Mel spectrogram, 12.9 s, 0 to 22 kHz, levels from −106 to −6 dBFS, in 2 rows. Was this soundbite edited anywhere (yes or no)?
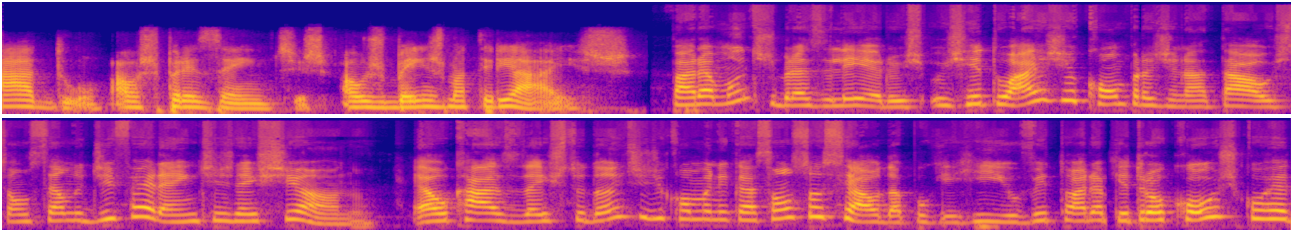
yes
